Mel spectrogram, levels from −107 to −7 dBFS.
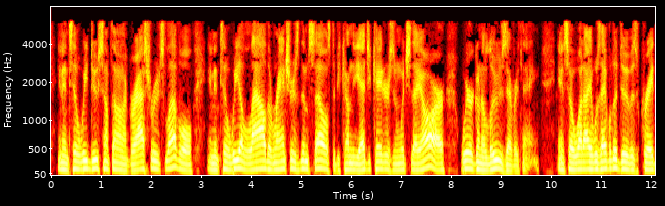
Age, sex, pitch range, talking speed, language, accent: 50-69, male, 110-135 Hz, 195 wpm, English, American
